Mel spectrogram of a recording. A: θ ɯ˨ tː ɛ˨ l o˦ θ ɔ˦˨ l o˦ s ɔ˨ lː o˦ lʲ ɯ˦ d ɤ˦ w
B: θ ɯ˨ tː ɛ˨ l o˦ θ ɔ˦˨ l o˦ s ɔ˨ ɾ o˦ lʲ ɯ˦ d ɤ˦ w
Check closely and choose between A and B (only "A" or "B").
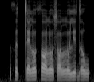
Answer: A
